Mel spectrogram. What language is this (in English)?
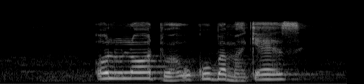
Xhosa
